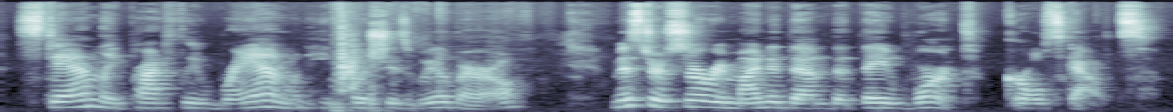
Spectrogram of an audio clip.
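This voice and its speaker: A woman's voice: fairly low pitch, moderate pace, a bit bright, breathy edge. A woman narrating a children's novel, reading it aloud as a storyteller.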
